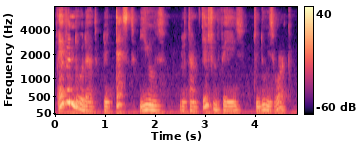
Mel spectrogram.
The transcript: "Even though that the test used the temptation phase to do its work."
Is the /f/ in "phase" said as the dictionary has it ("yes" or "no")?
yes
